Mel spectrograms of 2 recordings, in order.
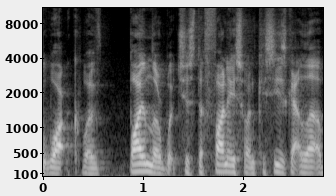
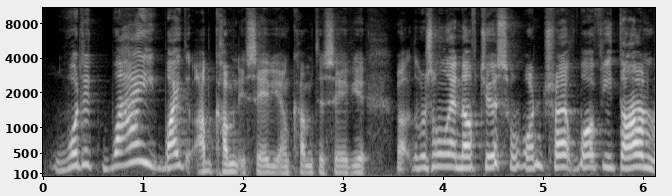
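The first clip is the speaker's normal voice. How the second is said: high-pitched, flustered retold protest; exasperated Boimler imitation, rising high; mock exasperation; 10 semitones higher than usual. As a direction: act out a panicked complaint. Voices Boimler protesting the botched rescue.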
